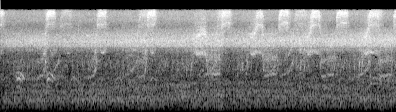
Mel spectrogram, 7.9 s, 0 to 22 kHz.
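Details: Sibling raccoon dog pups, 14 August 2012: the youngster being bitten on the tail lets out quick high falling squeals in a rapid irregular series, some lower whimpers among them, against a persistent high hiss.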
